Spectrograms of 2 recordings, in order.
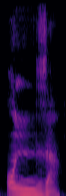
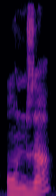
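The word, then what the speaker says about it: onze: que por lo tanto no la pronunciamos como una e sino que es esta mezcla entre una e y una a onza doza 1za cza 15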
